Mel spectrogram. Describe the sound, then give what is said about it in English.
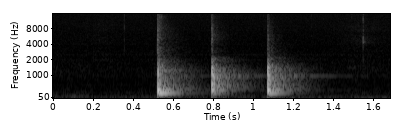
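Three firm knocks on a door, a knight knocking at a gnome's home, in quick, even succession, each a sharp hollow thud that rings out briefly before the next, with silence before and after. “The knight knocked.”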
